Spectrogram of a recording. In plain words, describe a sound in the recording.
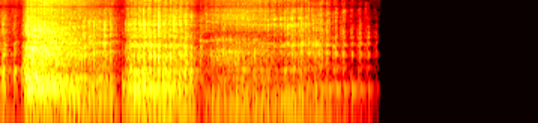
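A lion roars loudly twice, then growls and fades.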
